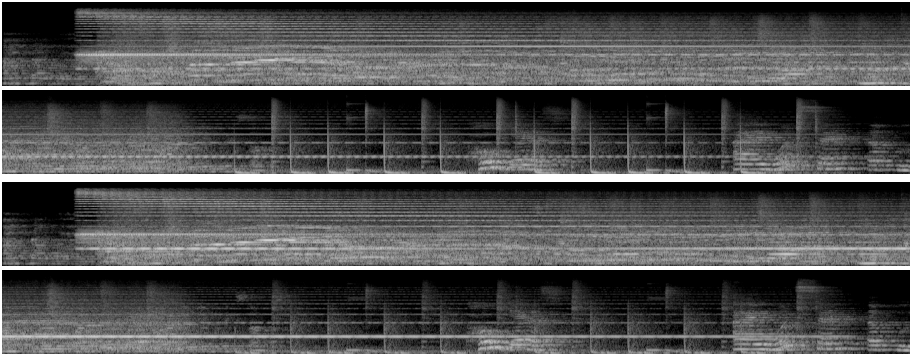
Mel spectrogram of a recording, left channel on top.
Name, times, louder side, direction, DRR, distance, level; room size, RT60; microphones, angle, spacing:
voice 1, 0.0-2.0 2.6-6.3 7.2-11.9, equal, 40° right, -2 dB, 1.0 m, -32 dB
sound 1, 0.7-17.5, right 3 dB, 15° right, 0.8 m, -22 dB
sound 2, 0.9-10.9, right 1 dB, 15° left, 1.6 m, -23 dB
sound 3, 11.4-13.7 14.0-16.7 17.0-17.3, left 4 dB, 45° left, 0.3 m, -31 dB
voice 2, 13.7-14.7 16.4-18.1, right 2 dB, 60° right, -4 dB, 0.7 m, -26 dB
6.6 x 3.7 x 3.8 m, 1.3 s
head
